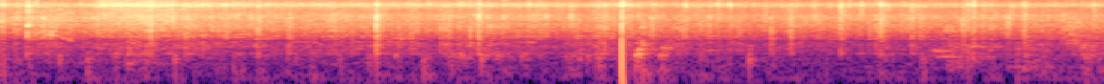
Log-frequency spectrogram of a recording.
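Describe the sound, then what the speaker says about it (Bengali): Green chillies fry in hot oil, a continuous crackling sizzle close by, punctuated by occasional light clicks of a spatula and one sharp knock partway through. "তিনটে কাঁচা লঙ্কা। এগুলোকে আমি ভালো করে ভেজে নেব।"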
